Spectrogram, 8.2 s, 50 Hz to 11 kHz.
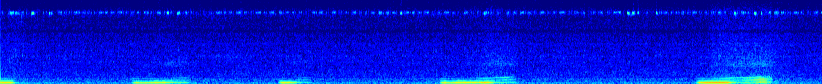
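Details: Sleeping cat snoring: soft, faintly tonal snoring breaths about every 2–3 seconds in a quiet room.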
